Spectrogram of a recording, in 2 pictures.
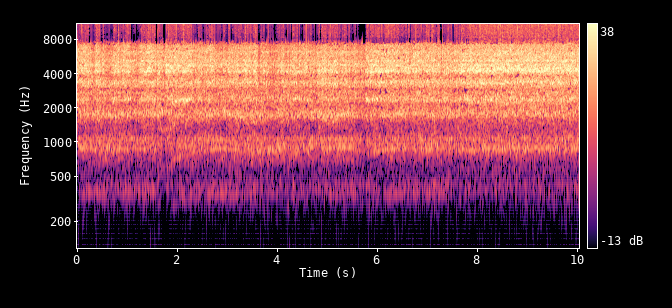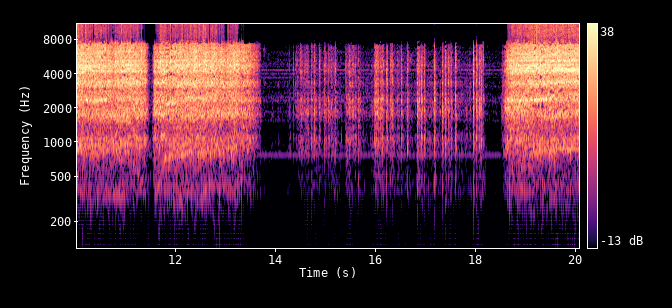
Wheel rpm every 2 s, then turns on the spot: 230, 220, 220, 220, 210, 180, 150, 10, 20, 80.
14-18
